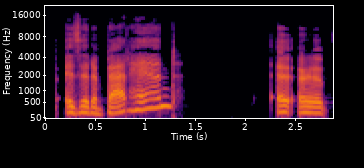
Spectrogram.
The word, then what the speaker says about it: badchen: I don't even know if I'm going to pronounce this right. Is it a bat hand? A bad hand? The badchen.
